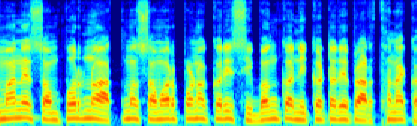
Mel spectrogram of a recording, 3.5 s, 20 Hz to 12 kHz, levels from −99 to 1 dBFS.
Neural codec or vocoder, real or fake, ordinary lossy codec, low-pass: none; real; none; none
